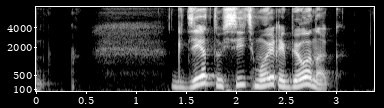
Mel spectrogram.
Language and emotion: Russian, neutral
